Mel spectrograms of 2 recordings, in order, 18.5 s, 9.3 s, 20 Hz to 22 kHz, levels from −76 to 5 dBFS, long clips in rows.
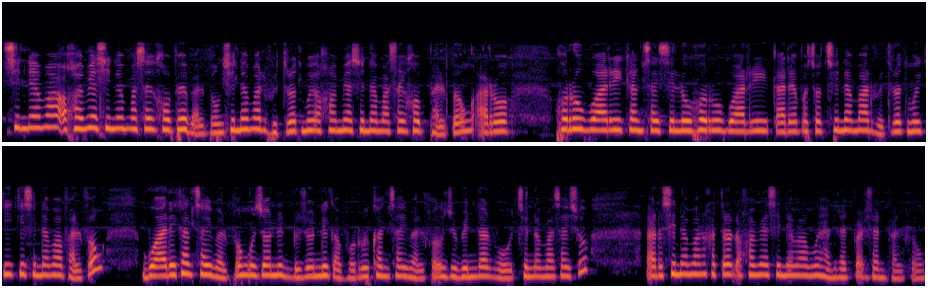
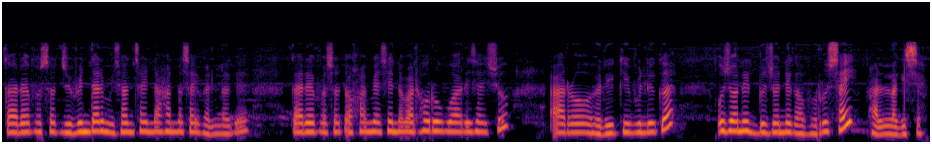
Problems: constant background noise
